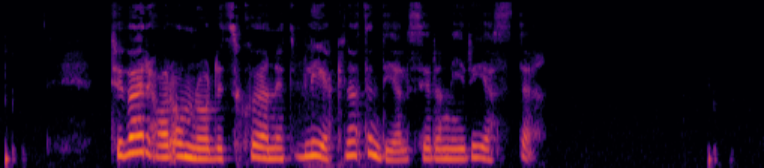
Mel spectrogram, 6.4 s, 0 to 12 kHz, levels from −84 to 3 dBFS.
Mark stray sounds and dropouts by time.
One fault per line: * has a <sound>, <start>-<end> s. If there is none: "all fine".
all fine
